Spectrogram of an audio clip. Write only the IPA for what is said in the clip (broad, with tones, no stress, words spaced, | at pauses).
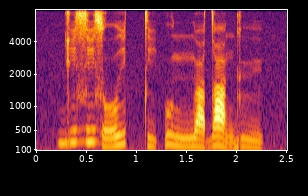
ɡi˦˥zi˦˥zoː˨˥i̯ tːi˧˩ʔu˥˧nːu˧˩ dˤɐː˥˩ŋɡʉ˧˩y̯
